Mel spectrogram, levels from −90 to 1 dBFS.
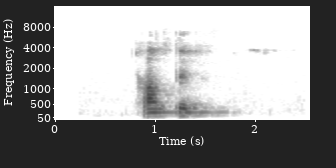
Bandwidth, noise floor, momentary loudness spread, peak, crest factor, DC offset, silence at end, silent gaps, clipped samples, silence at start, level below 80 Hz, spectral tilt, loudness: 7.6 kHz; -79 dBFS; 19 LU; -12 dBFS; 24 dB; under 0.1%; 1 s; none; under 0.1%; 0.85 s; -82 dBFS; -5.5 dB/octave; -31 LUFS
